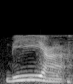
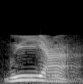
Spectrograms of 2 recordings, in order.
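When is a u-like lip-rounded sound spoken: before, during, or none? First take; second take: none; during. First: The vowel is pure with no u-like sound. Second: A u-like rounded sound blends into the vowel. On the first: "enggak ada suara u-nya berarti ya" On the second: "berarti yang pertama ada suaranya ya"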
